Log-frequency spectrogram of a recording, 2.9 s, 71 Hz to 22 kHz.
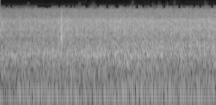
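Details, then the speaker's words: Nissan 240SX KA24DE after timing chain tick repair, with cylinder 2 and 3 spark plug wires swapped: an uneven, lumpy idle stumbling at about four pulses a second. Misfire from crossed plug wires. "My cylinder 3 ignition wire was in cylinder 2, and the cylinder 2 was in cylinder 3."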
